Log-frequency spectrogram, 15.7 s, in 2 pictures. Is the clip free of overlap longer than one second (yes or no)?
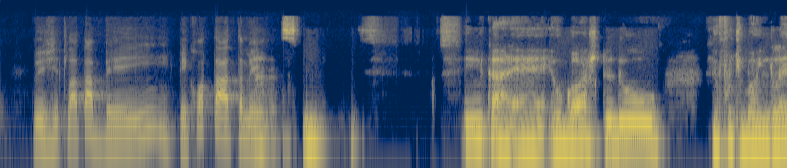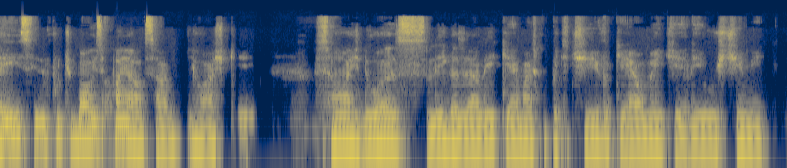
yes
